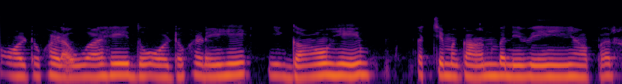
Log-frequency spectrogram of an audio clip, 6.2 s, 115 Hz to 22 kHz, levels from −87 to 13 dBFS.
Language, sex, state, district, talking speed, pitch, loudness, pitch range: Hindi, female, Bihar, Sitamarhi, 175 wpm, 200 Hz, -27 LUFS, 190-210 Hz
